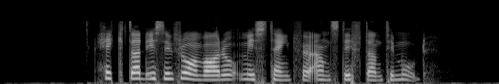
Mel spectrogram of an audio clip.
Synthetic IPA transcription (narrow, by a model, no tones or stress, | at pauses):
hɛkt̪ad̪ɪsɪnfɾoːnvɑːɾʊmɪst̪ʰɛŋk̚t̪fœɾʔa̰nːst̪ɪft̪ant̪ʰɪlmuːɖ̪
